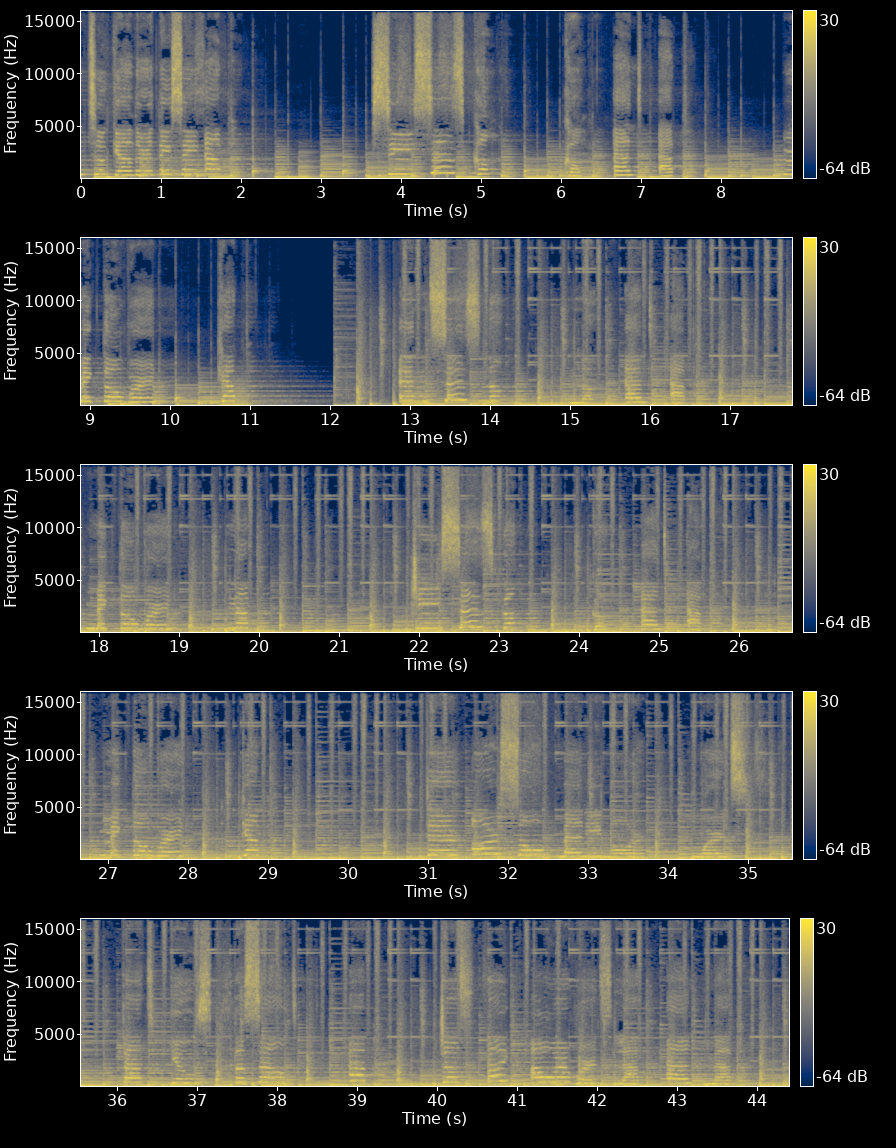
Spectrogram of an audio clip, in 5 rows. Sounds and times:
Music for children: 12.9s - 44.4s.

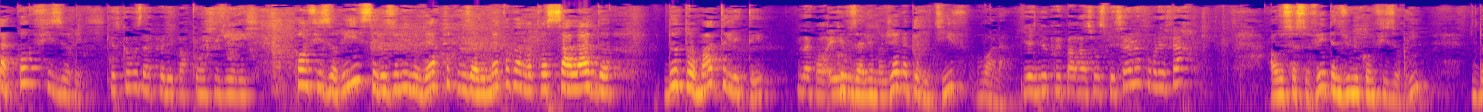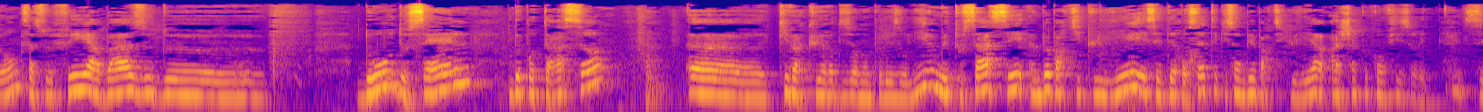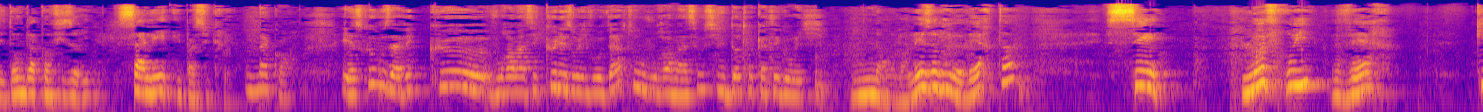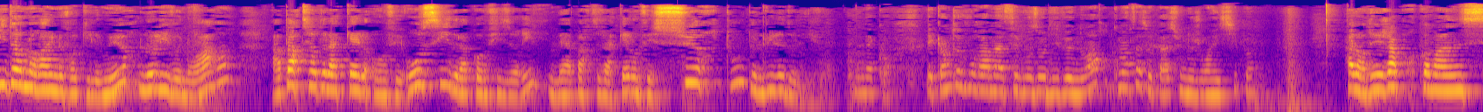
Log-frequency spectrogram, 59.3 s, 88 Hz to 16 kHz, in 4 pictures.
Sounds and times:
Speech: 0.0s - 12.1s, 12.7s - 17.6s, 18.4s - 21.0s, 21.7s - 40.0s, 40.7s - 43.7s, 44.4s - 57.2s, 57.9s - 59.3s.

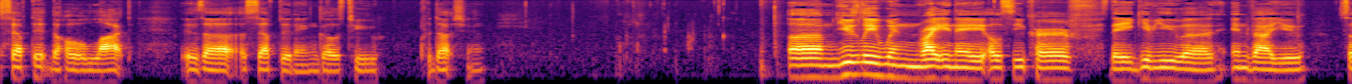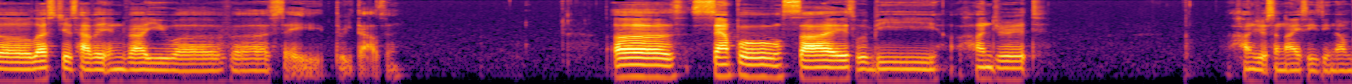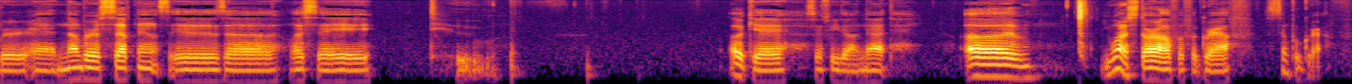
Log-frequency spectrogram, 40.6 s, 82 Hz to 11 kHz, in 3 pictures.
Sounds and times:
Speech: 0.0s - 4.9s, 7.9s - 17.6s, 19.6s - 24.0s, 25.8s - 30.8s, 31.4s - 32.1s, 34.3s - 40.4s.

